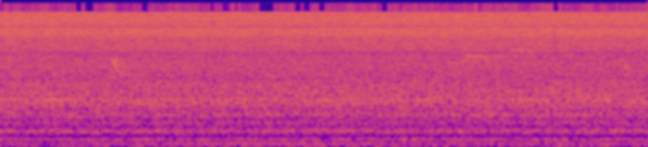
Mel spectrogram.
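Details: A swarm of honey bees settles into an empty hive standing at the end of a driveway, producing a loud, continuous buzzing drone with steady low tones and a bright hiss above, unbroken for the whole stretch.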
